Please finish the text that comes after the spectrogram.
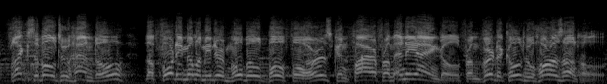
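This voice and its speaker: A vintage 1940s newsreel soundtrack with prominent music under the voice. The narrator is an American man with a high-pitched voice. He reads his script in an emphatic, dramatic, declamatory style. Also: sing-song, fast talker, low-quality recording.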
